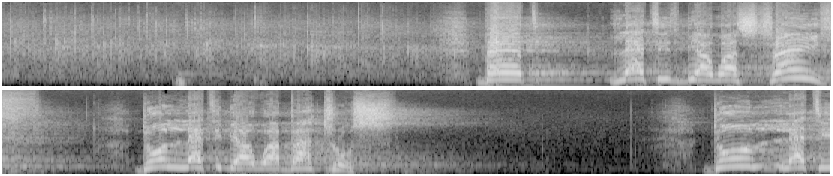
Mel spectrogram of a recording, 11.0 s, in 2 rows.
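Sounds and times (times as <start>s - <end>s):
audience applause: 0.0s - 3.2s
speech: 3.2s - 5.7s, 6.4s - 8.2s, 10.2s - 11.0s.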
